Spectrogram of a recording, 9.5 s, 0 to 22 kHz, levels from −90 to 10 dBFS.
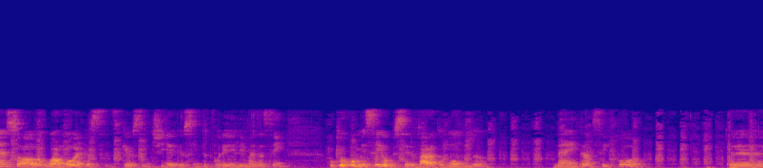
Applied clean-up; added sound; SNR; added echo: none; Dog / Breathing; 17 dB; reverberation time 0.3 s.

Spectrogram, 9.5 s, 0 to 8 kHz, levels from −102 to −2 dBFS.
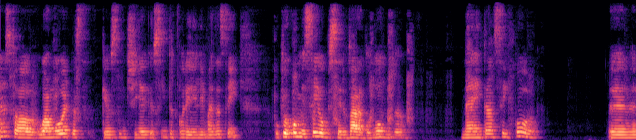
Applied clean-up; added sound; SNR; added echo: neural mask model DeepFilterNet 3.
